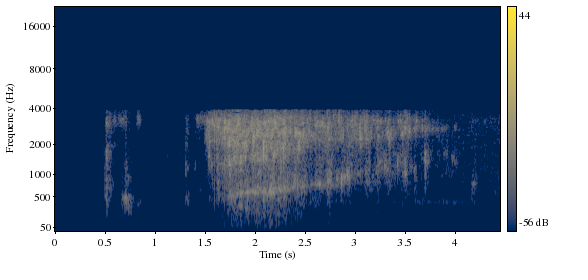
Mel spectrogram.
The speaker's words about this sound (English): I pour a glass of water for my father, that he may have his thirst quenched, and he may be endowed.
